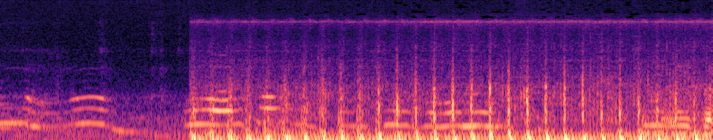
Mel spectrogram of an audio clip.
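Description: Helicopter rotors thump loudly and rapidly.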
